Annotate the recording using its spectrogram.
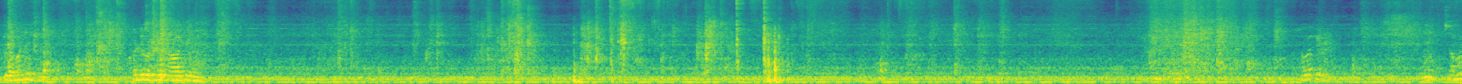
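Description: Hands slap and squelch wet dough on a metal counter.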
